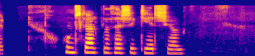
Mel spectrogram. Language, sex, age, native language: Icelandic, female, 9, Icelandic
